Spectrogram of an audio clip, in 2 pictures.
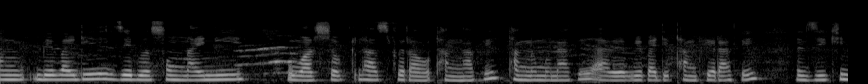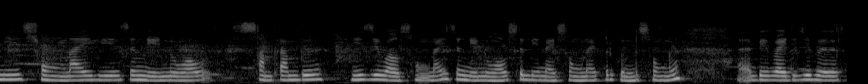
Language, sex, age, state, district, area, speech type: Bodo, female, 18-30, Assam, Udalguri, urban, spontaneous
